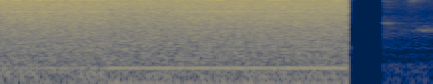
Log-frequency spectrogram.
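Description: TV static sound effect: a steady, even hiss of white noise, with a low steady tone joining about halfway through. It cuts off suddenly shortly before the end.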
